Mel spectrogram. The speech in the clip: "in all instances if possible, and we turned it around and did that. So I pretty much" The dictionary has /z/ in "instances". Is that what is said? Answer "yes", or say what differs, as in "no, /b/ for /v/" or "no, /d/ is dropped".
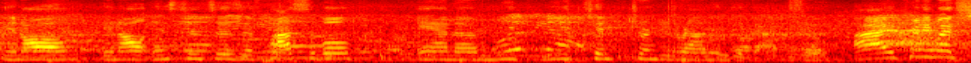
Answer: yes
